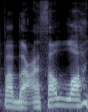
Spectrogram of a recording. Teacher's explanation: satu ke atas tanda baca fathah namanya atau tanda baca damah maka lafaz Allah dibaca tebal dibaca takhim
